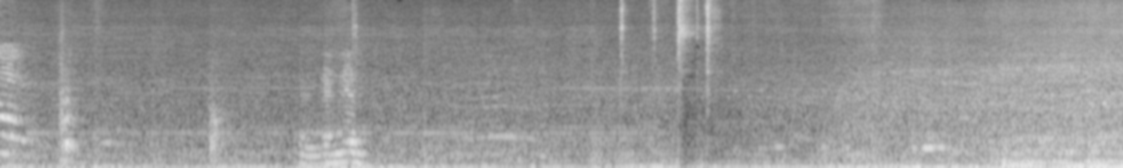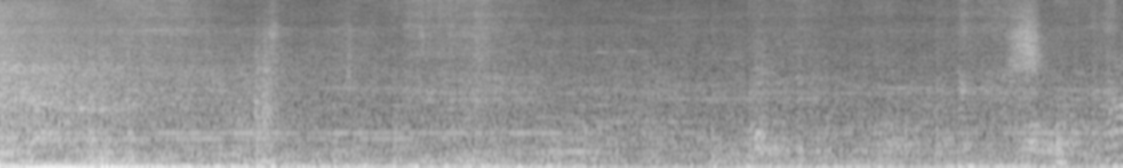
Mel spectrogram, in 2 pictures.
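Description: Electric hair clipper running with a steady low buzz as it cuts a child's hair. A broader rumbling noise swells and fades around the middle. Brief vocal sounds come near the start.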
